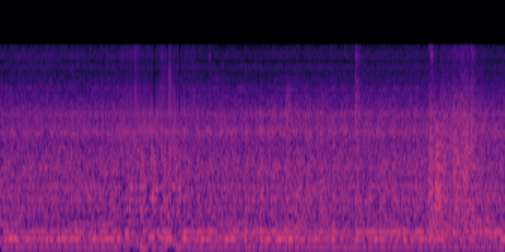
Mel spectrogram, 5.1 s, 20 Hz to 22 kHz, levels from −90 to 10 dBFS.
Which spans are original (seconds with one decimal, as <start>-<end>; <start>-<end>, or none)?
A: 0.0-1.2; 1.8-5.1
